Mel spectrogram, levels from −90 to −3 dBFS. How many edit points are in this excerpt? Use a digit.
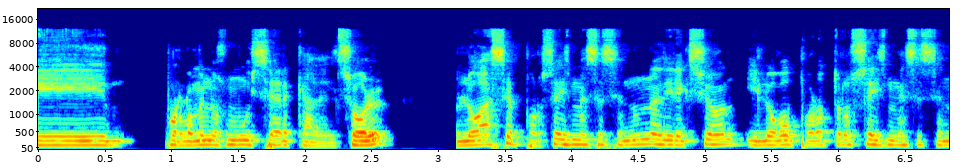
2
